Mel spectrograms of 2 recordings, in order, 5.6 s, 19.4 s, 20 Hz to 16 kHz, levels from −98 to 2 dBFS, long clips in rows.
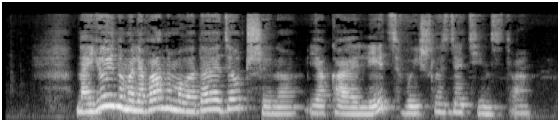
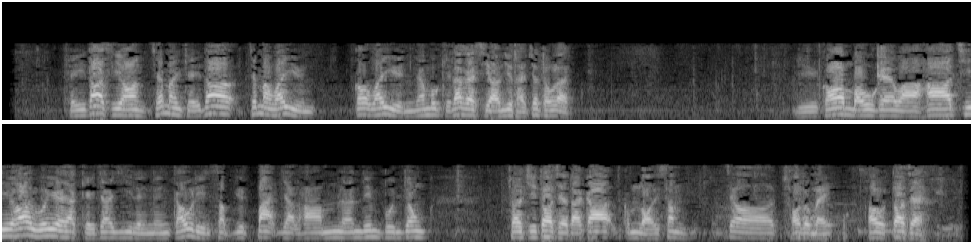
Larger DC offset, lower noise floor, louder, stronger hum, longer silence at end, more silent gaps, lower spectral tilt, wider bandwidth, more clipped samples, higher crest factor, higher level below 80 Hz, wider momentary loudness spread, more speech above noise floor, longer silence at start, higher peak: neither; second, -49 dBFS vs -62 dBFS; first, -17 LUFS vs -28 LUFS; neither; first, 0.3 s vs 0.15 s; neither; second, -4 dB/octave vs -9.5 dB/octave; first, 12 kHz vs 5 kHz; neither; about the same, 16 dB vs 14 dB; first, -56 dBFS vs -70 dBFS; first, 16 LU vs 11 LU; about the same, 32 dB vs 35 dB; second, 0.5 s vs 0.65 s; first, -2 dBFS vs -14 dBFS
